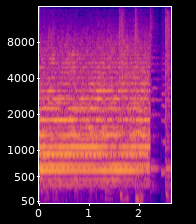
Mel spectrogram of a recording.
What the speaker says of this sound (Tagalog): Ayan yung train!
